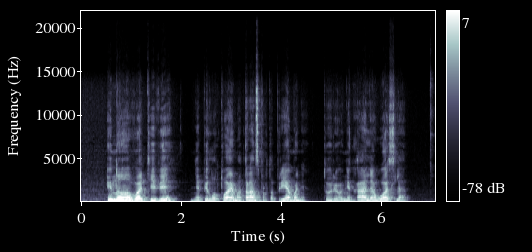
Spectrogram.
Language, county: Lithuanian, Kaunas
